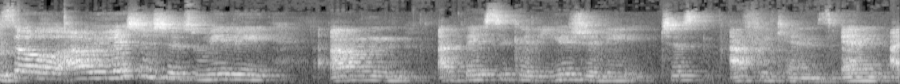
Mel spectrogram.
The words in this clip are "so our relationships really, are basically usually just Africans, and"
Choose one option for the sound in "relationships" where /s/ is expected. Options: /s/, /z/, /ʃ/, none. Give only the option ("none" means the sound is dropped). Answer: /s/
